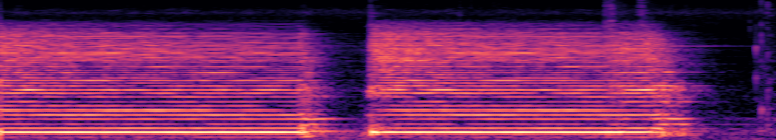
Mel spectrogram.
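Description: A distorted electric guitar rings out a sustained open A string tuning note, stops briefly, then sounds the same note again before it fades, with no talking.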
